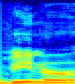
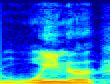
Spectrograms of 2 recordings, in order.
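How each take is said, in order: First: "Wiener" said with a V, as VEE-ner; V-sound pronunciation. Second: "Wiener" said with a W, as WEE-ner; W-sound pronunciation. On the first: Reading a producer's surname, unsure, trying the V sound. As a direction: start "Wiener" with a German-style V. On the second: Reading a producer's surname, offering the alternative W sound. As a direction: start "Wiener" with an English W. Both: Shown as a demonstration. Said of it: "Wiener, or Wiener".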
